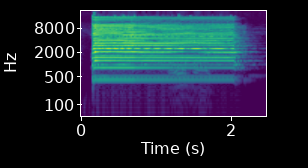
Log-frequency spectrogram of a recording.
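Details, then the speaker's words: 2009 LMM Duramax (300k miles) after upgrading to new aftermarket horns: one loud, steady two-second blast, bright and clear with no rasp or warble, judged at least twice as loud as before; horn working properly. "it's literally twice as loud I would say at least at least twice as loud if not more"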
